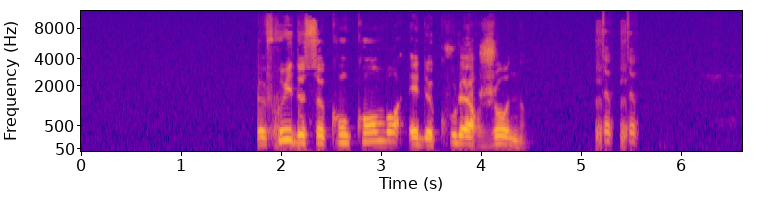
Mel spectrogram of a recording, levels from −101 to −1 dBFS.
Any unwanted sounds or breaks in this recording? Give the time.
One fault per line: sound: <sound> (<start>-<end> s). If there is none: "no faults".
sound: laugh (5.1-5.6 s)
